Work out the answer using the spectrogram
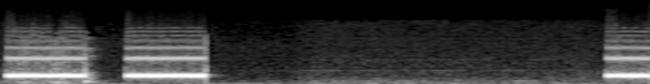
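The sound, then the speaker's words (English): Ringback tone of an outgoing phone call: two short, loud, steady tone bursts close together, a longer silent pause, then a third burst starting at the end. “That's really weird. It's not going to voicemail. It was going to voicemail when I was calling it from my Vonage phone.”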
